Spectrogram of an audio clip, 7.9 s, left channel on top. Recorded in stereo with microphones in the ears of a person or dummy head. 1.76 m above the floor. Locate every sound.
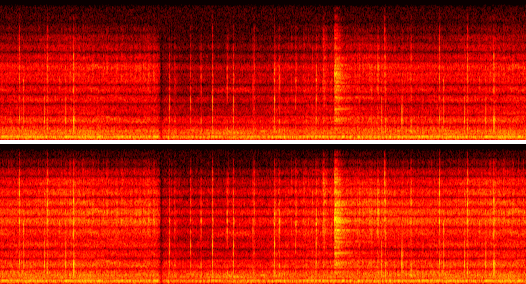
0.0 s a motorcycle: 40° right (ahead or behind)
